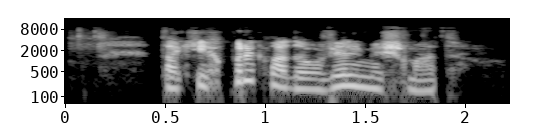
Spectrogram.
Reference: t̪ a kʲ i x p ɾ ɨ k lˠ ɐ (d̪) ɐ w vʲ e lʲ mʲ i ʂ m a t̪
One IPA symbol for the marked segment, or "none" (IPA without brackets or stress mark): d̪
